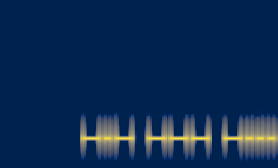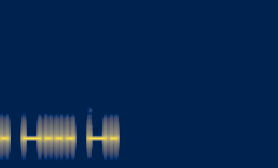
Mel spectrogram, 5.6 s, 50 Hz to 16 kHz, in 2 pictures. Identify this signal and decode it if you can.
Morse code, heard as a keyed tone, about 25 wpm, 700 Hz. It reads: KO6BN
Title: Speed Racing - USA 2x2 Call Signs 22wpm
